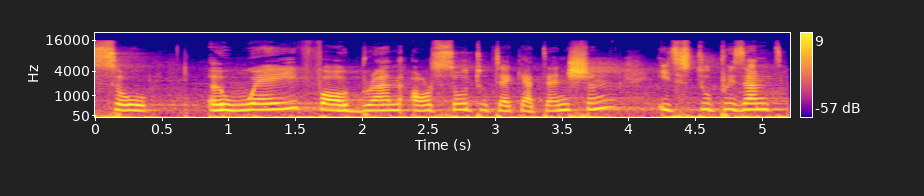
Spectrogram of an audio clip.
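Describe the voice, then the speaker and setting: A woman with a French accent and high pitch, fairly even intonation and a fairly slow pace. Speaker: fashion industry speaker. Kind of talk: panel presentation. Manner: halting.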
